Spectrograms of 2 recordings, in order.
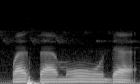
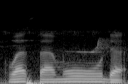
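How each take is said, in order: The two takes are said the same way.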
